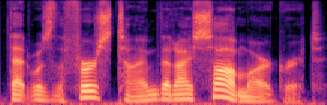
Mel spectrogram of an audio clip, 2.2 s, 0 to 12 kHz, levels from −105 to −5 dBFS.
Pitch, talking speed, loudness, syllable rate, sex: 115 Hz, 250 wpm, -18 LUFS, 5.4 syllables/s, male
